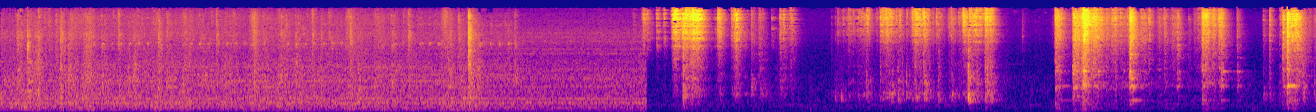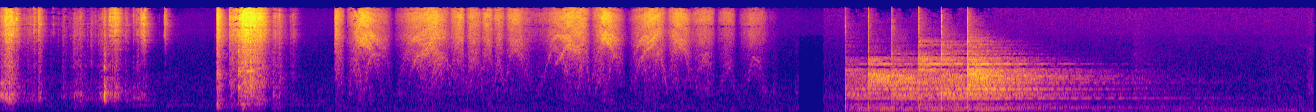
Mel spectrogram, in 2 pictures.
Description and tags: tcr sound scape hcfr maelle lc emie donia
France, Soundscapes, Pac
